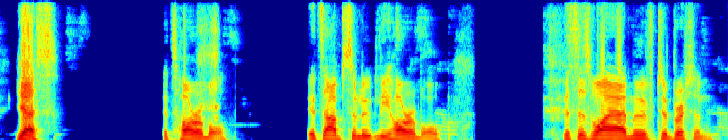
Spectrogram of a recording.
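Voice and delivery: put-on level, flat, expressionless deadpan. Retelling how a guy answered another guy's joking question, retelling a deadpan answer. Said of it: "them deadpan make an answer".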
